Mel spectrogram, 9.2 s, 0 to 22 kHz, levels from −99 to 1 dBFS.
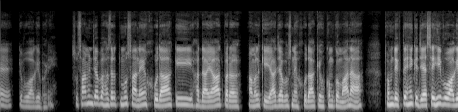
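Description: Automatic gain rising runs from 0.36 s to 6.66 s. The gain control judged the speech input too quiet and raised its gain slowly, by about 11 dB over those six seconds, so the voice and the background noise swell together instead of the level holding steady.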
